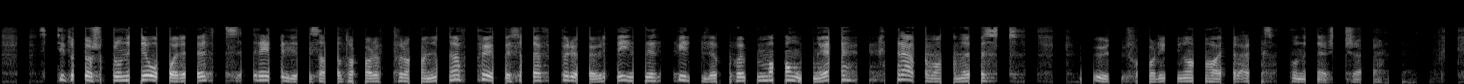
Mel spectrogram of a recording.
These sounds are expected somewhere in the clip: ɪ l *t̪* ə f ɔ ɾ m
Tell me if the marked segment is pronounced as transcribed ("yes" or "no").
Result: no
